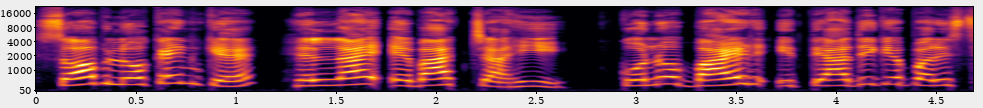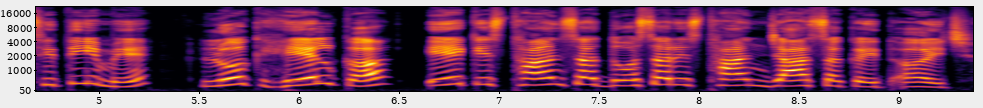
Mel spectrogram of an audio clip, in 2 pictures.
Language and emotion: Maithili, neutral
